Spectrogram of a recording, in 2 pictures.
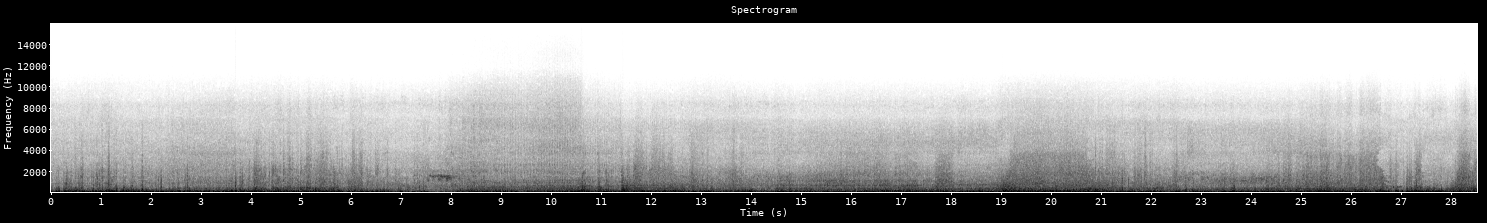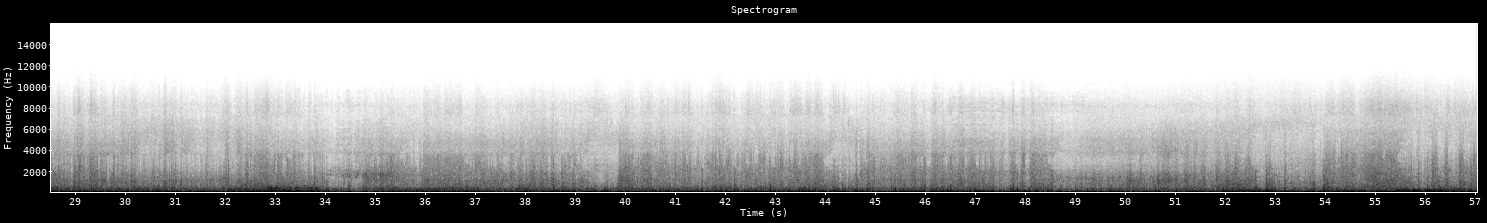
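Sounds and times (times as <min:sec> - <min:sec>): kart engine running: 0:00.0 - 0:57.0
wind buffeting microphone: 0:00.0 - 0:57.0.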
